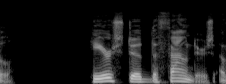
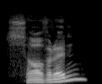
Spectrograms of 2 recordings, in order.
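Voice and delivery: expectant; 3 semitones higher than usual. A narrator's reading. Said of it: "Ward said expectantly".

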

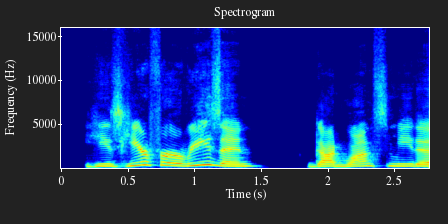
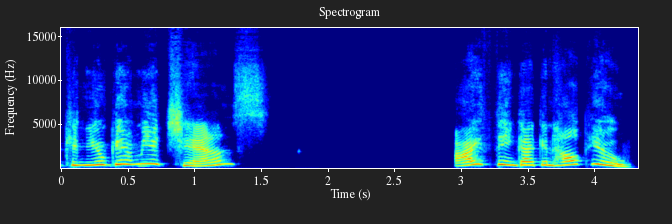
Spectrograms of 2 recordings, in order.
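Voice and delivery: eager pitch; 9 semitones higher, 4 dB louder than usual. Retold or imitated. Pitching herself to a prospect.

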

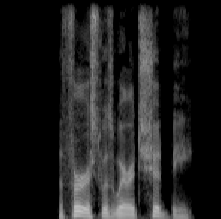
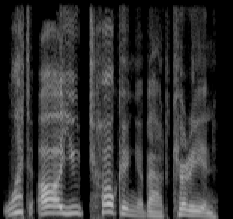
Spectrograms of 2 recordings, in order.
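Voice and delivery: high-pitched yell at normal volume; exasperated shout; 11 semitones higher than usual. A narrator's reading. Frightened man yelling at his best friend, exasperated. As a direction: yell it in disbelief, pitch leaping way up. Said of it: "he shouted".

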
